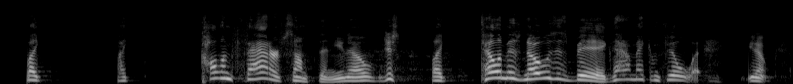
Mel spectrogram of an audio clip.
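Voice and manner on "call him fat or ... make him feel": tongue-in-cheek sarcastic tone. Suggesting mean things to tell a church visitor: sarcastic. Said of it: "I'm being sarcastic".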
